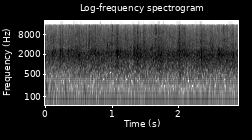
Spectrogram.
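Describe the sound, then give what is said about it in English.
A church audience applauds steadily for two newly baptized people, a dense wash of many hands clapping at an even, sustained loudness with no voices standing out. “I'm sure we'll get another chance to applaud you tonight.”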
